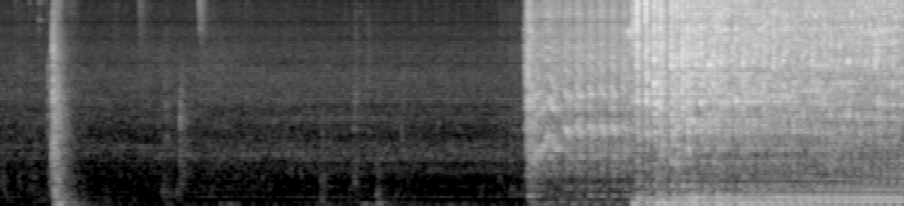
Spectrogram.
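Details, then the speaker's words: Toyota truck with catalytic converters cut off, leaving a basically straight pipe from the header dump to the rear, before the muffler fix: after cranking, a very loud, raw, rumbling idle with a deep pulsing beat, and exhaust leaking into the cab. "so we're gonna fix that for him and we'll give you a little bit before and after comparison on what it sounds like it's terrible"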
